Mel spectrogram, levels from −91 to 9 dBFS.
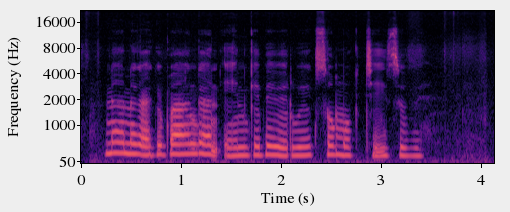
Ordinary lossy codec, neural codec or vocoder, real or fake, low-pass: none; vocoder, 44.1 kHz, 128 mel bands every 512 samples, BigVGAN v2; fake; none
